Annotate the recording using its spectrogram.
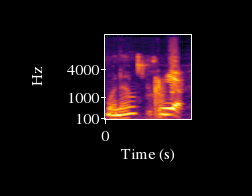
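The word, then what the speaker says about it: Whannell: Is that how you pronounce his name? Winnell?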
